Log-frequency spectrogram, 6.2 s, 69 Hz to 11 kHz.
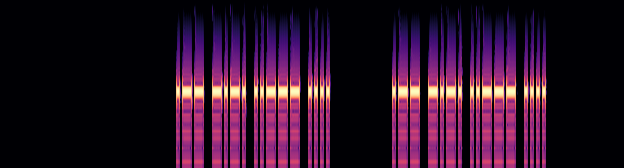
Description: Morse code, heard as a keyed tone, about 37 wpm, 700 Hz. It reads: WC2H WC2H
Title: USA Call Signs - 4 Characters - Repeated 2x - 40wpm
